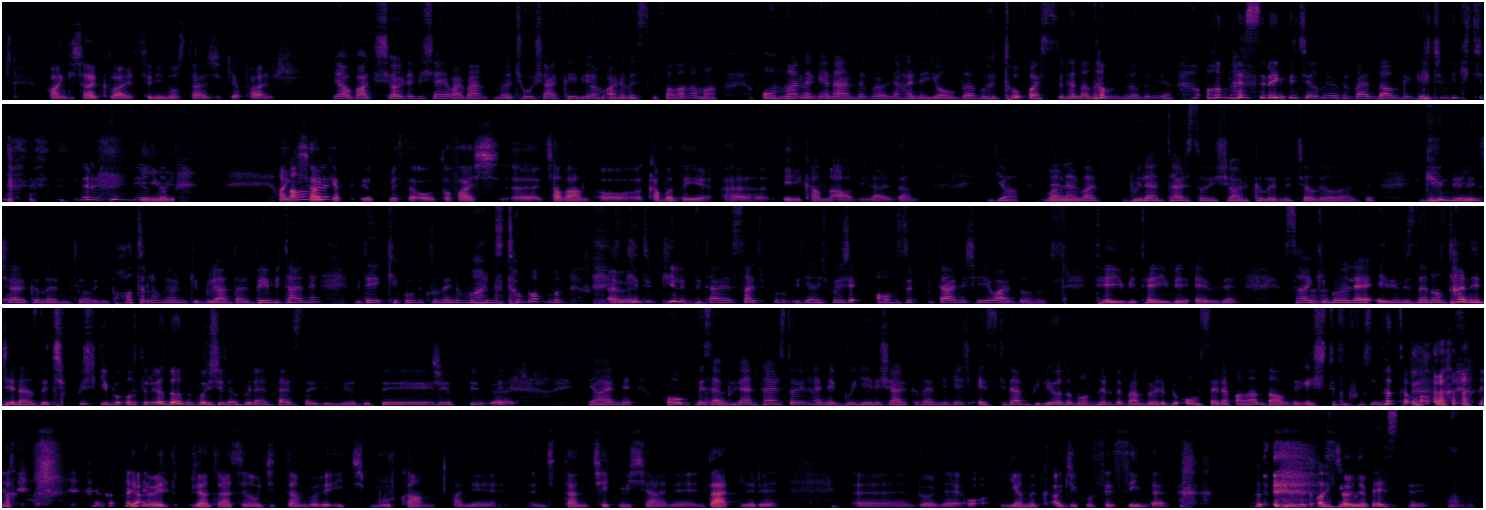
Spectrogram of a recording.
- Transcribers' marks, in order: laughing while speaking: "Tofaş süren adamlar olur ya … için onları dinliyordum"; other background noise; chuckle; laughing while speaking: "Güllü'nün"; laughing while speaking: "tamam mı? Gidip gelip bir tane saçma"; other noise; laughing while speaking: "on tane cenaze çıkmış gibi oturuyordu onun başına Bülent Ersoy dinliyordu"; singing: "Dıı dit dit di"; laughing while speaking: "falan dalga geçtim bununla tamam mı? Hani"; chuckle; tapping; laughing while speaking: "Yanık, acıklı ses mi?"; chuckle
- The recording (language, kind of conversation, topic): Turkish, podcast, Hangi şarkılar seni nostaljik hissettirir?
